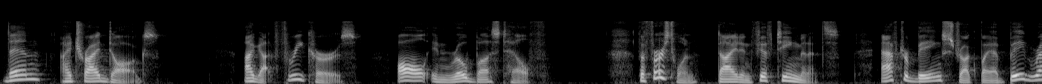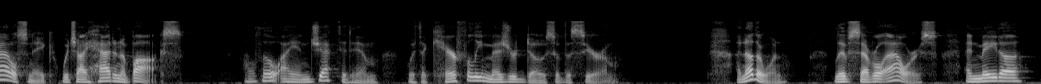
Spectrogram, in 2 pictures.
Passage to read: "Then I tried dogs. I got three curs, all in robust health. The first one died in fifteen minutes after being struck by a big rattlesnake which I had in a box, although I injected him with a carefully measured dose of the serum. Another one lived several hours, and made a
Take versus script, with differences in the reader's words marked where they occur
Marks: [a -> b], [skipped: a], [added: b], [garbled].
"Then I tried dogs. I got three curs, all in robust health. The first one died in fifteen minutes after being struck by a big rattlesnake which I had in a box, although I injected him with a carefully measured dose of the serum. Another one lived several hours, and made a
